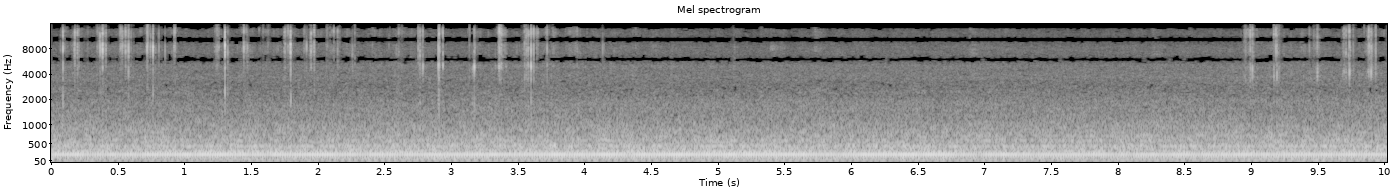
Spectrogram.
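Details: A guinea pig on a hobby farm chews lettuce with quick, crisp clicking bites over a steady low electrical hum.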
